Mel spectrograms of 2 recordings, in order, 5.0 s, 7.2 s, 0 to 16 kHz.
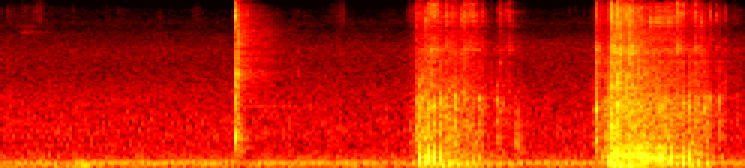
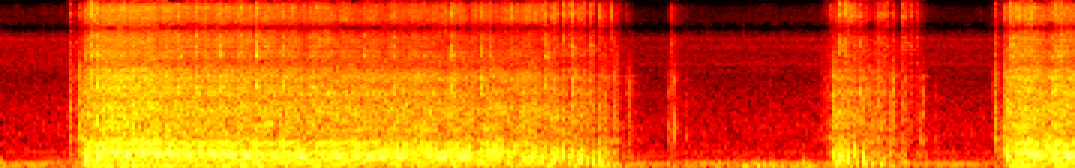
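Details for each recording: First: Poulan Pro 50cc 20-inch two-stroke chainsaw after repair: tank thought to be venting now, running 40:1 premix. Settles into a steady idle, then revs up cleanly in two strong bursts with no stumbling; runs healthy. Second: Poulan Pro 50cc 20-inch chainsaw, little gas in tank, no bar oil: runs rough at high revs, dies out around four seconds, catches briefly and refires; it bogs and won't stay running, low fuel suspected.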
